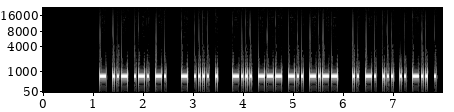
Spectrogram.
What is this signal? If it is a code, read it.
Morse code, heard as a keyed tone, about 27 wpm, 700 Hz. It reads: TURN THE BODY INSIDE
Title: Sentences from Top 1000 Words - Review Part 6 - 28wpm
